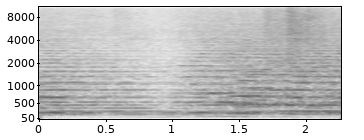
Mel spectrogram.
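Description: Mandolin and guitar orchestra, with double basses, playing a slow piece. The sound thins out briefly about a second in, then swells again.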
